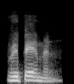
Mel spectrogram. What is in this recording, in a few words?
"repairman", Indian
